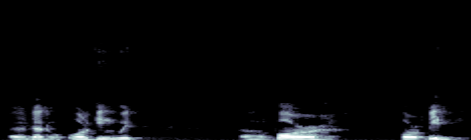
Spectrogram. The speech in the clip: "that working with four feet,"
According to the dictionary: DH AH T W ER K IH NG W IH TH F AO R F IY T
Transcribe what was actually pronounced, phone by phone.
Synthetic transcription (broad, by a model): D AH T W ER K IH NG W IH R F AO R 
